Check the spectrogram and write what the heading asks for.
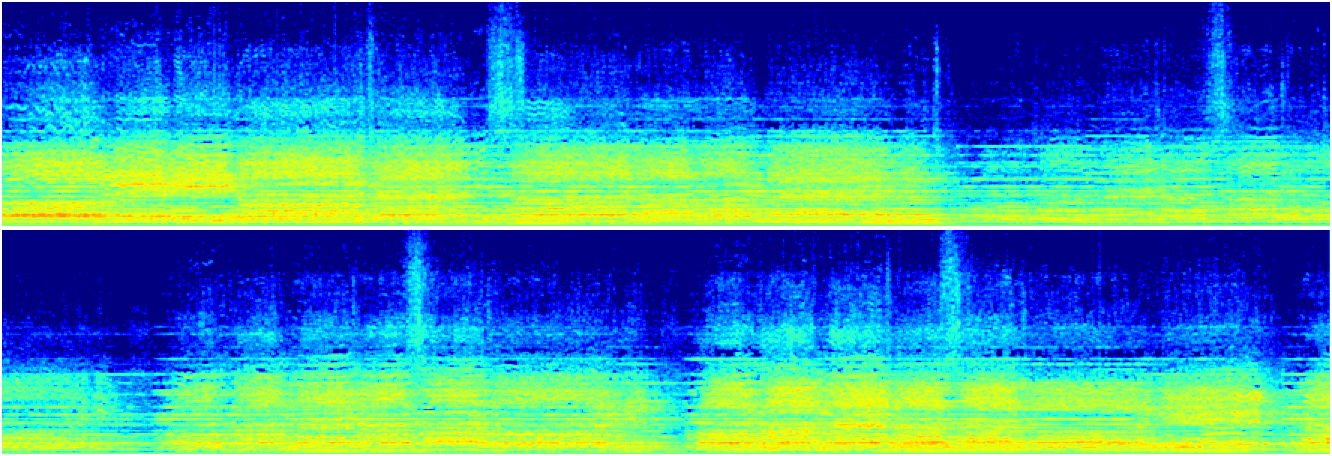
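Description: Choir and congregation singing a Christmas carol together, in sustained phrases with brief breaks between lines.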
